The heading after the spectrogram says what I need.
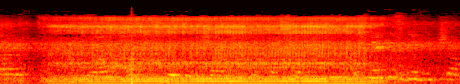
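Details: One long, rough, droning snore with a fluttering buzz, lasting about three seconds, from a sleeping adult woman; snoring.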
